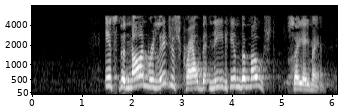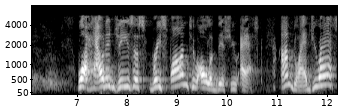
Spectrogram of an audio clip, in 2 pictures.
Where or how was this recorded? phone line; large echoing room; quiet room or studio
large echoing room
